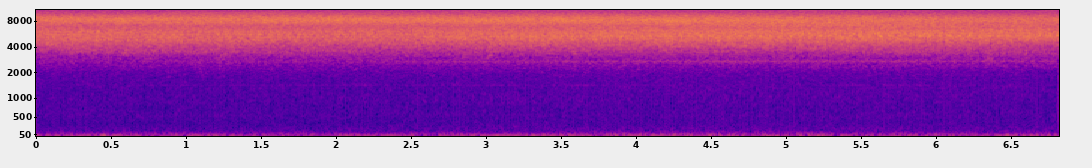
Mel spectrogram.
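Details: Cicada chorus from a summer forest road, with large brown and robust cicadas among the singers: an even, shrill, continuous hiss high in pitch, never pausing, over a light low-frequency background rumble.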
